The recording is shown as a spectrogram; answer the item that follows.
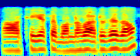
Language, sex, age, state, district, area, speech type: Assamese, male, 18-30, Assam, Lakhimpur, rural, conversation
